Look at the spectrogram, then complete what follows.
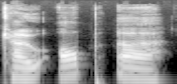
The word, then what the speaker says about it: cooperative: one word at a time today's word is cooperative it is pronounced cooptive and is spelled c o o p e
